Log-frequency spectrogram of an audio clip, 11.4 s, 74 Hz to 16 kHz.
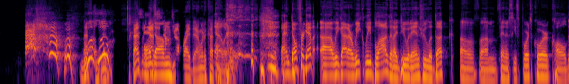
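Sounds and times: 
person sneezing: 0.6s - 1.6s
speech: 0.7s - 11.3s.

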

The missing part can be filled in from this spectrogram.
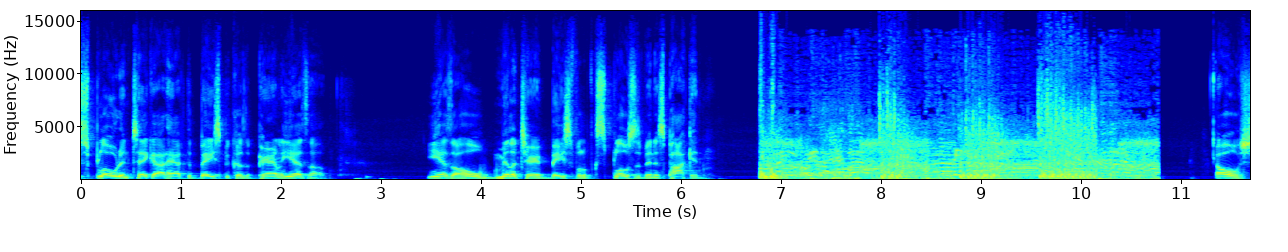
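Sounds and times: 
speech: 0.2s - 2.7s, 3.4s - 7.6s, 11.3s - 11.6s
gunfire from soldiers shooting back at a lone man: 6.8s - 7.2s, 8.0s - 10.5s.

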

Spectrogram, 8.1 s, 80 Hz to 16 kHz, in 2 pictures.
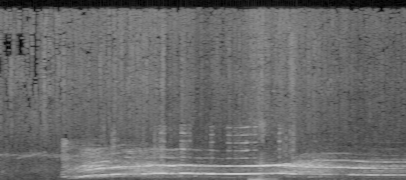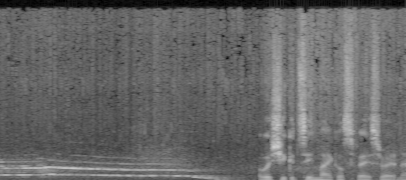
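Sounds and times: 
faint hiss: 0.0s - 8.1s
eerie howling cry: 0.6s - 6.5s
speech: 6.7s - 8.1s.

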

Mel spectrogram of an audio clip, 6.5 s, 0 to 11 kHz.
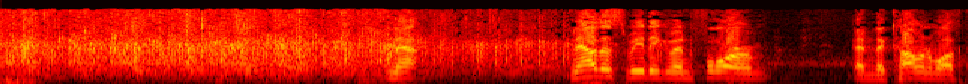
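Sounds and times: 
sustained audience applause from many hands: 0.0s - 5.0s
speech: 2.6s - 2.9s, 3.8s - 6.4s.

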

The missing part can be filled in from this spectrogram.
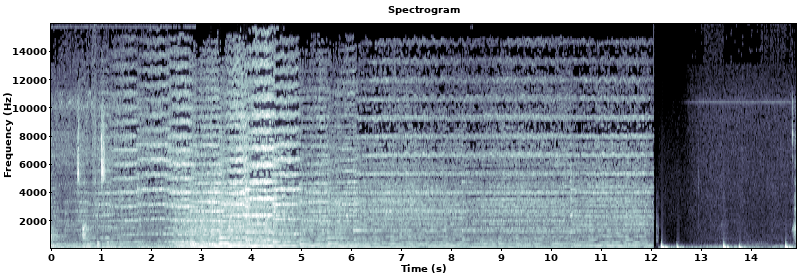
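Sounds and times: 
lush sustained orchestral music: 0.0s - 12.1s
speech: 0.6s - 1.7s, 2.4s - 2.8s
heartbeat sound effect: 12.1s - 14.0s, 14.6s - 14.8s.

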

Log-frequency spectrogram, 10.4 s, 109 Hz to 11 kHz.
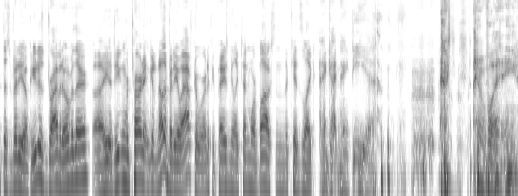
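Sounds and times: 
speech: 0.0s - 10.3s
person clearing throat in rough raspy bursts: 8.2s - 10.3s.

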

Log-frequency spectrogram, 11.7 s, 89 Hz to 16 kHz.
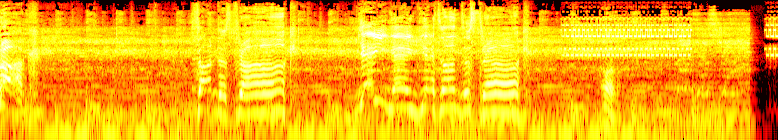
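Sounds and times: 
speech: 0.3s - 0.8s, 3.0s - 4.5s, 5.4s - 8.0s, 9.0s - 9.6s
loud bright electronic phone ringtone for an incoming call: 8.4s - 10.6s, 11.4s - 11.6s.

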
